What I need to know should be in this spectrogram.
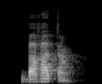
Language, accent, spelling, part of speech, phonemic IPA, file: French, France, baratin, noun, /ba.ʁa.tɛ̃/, LL-Q150 (fra)-baratin.wav
- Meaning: 1. small talk 2. bullshit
